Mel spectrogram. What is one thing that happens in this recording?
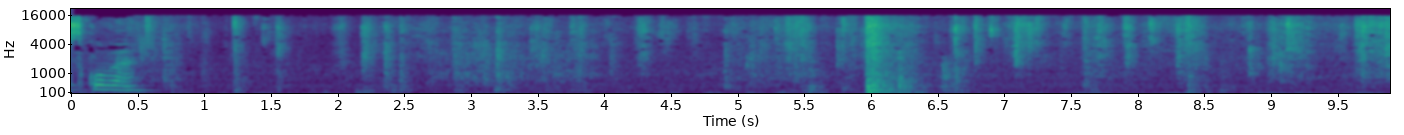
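Plaster and brick crack and knock as a wall is pulled apart.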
